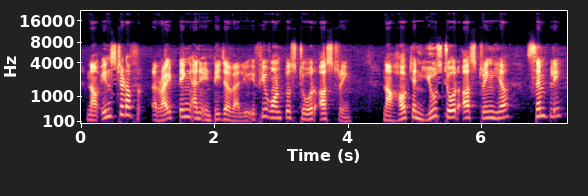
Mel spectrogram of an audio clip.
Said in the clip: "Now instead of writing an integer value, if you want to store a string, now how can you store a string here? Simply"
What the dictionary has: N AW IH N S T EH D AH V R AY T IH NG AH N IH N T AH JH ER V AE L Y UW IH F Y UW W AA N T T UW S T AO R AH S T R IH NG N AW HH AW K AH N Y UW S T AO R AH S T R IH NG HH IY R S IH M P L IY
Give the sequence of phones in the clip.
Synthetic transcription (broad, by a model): N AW IH N S T EH D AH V R AY T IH NG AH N IH N T AH JH ER V AE L Y UW IH F Y UW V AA N T T UW S T AO R AH S T R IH NG N AW HH AW K AH N Y UW S T AO R AH S T R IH NG HH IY R S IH M P L IY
